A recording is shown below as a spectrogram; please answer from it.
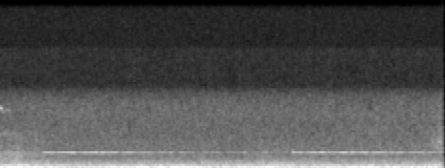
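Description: Near silence: a faint low hum, with a very faint thin high tone that comes and goes.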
